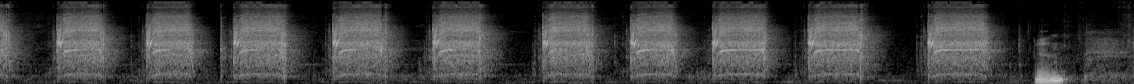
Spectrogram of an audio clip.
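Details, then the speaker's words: Milwaukee 2607-20 cordless hammer drill comparison: a different drill gives about ten short whirring spins, each winding down to a light clink on trigger release, occasionally more pronounced; normal, unlike the Milwaukee whose rapid shaft lock loosens its chuck. "so you get it a more pronounced one every now and again but it's still nothing like the milwaukee"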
